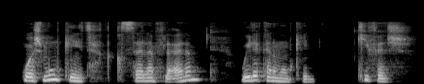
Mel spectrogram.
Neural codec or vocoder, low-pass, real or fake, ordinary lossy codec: none; none; real; none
